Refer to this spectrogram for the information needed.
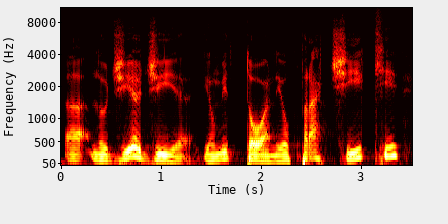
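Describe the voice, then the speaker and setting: Male pastor from Brazil, low gravelly voice, dry close sound, reflective and hesitant. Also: expressive, takes it slowly, a little mellow, no room sound. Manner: thoughtful, hesitant restarts. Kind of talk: casual chat.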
